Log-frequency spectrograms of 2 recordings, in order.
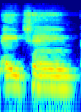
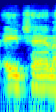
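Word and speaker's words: Achane: We'll get A-Chain, or A-Chan, I think is how you pronounce it, back.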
